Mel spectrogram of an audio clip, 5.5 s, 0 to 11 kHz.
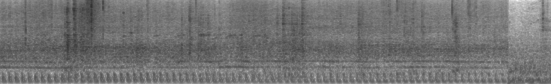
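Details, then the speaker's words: A 2014 Ford E250 van after its bent transmission part was replaced and the transmission was reset with a scan tool so it can relearn. Steady, even engine drone with no grinding or clunking; the transmission shifts and the van drives normally. "Okay, as you could see, the transmission shifts, the van drives."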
